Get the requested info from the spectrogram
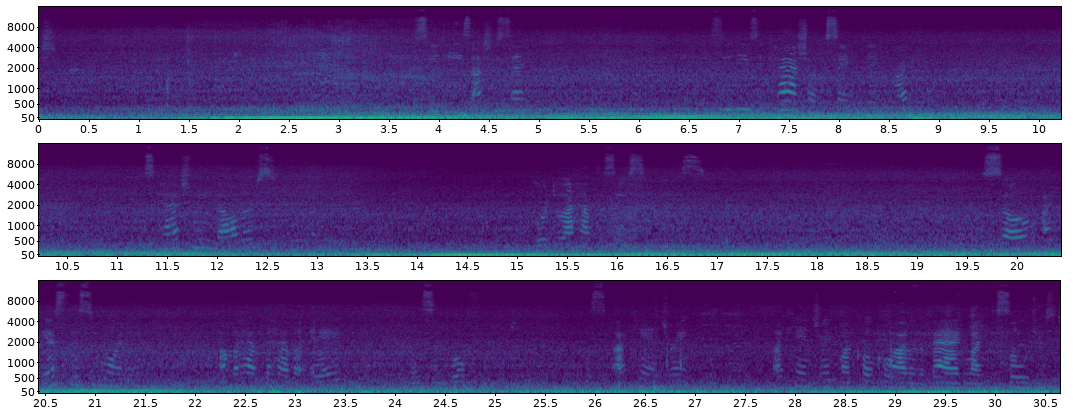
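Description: Engine and road noise heard from inside a moving Hyundai van's cabin: a steady low rumble that grows louder twice, a couple of seconds in and again about halfway through.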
